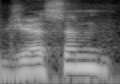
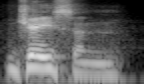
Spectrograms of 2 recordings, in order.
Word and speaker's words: Jason: Is it pronounced Jason or Jessen? Jason. So press X to Jason. That's the pronunciation.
